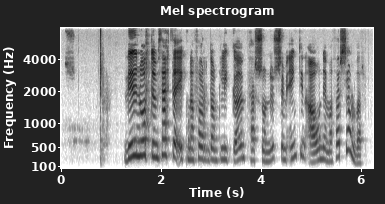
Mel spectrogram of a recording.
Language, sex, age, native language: Icelandic, female, 40-49, Icelandic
